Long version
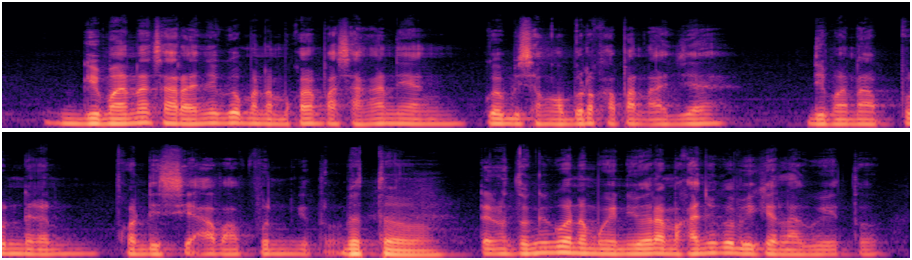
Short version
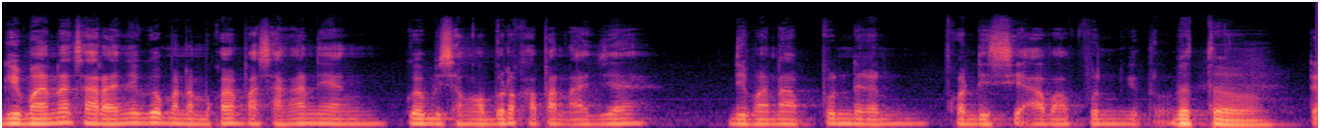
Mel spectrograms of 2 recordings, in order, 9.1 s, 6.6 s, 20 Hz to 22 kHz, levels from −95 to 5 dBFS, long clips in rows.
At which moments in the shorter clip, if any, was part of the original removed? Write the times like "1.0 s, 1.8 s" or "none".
none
